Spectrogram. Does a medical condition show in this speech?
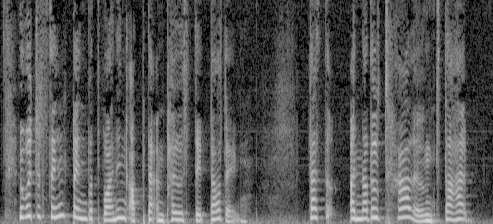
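Yes: deafness; speaks with own voice.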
